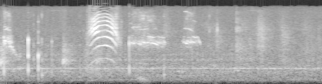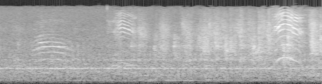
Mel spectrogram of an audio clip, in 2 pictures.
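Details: Tiny British Shorthair kittens, just four days old, from the Amazing AISHA cattery in Poland, squeak out scattered high, curved mews between soft shuffling and rustling, with a steady hum underneath.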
